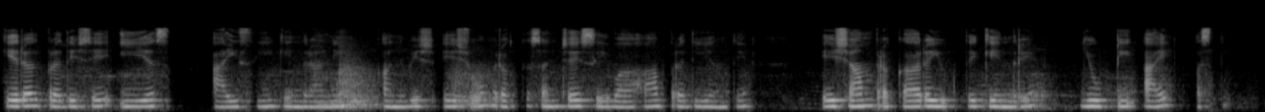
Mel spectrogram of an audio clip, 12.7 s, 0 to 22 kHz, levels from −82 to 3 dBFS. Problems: background sounds at intervals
